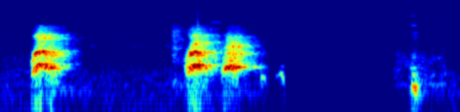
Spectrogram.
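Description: A dog barks three times, a single loud bark followed by a quick double bark, then a faint short yip near the end. Clear with silence in between.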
